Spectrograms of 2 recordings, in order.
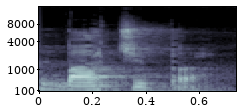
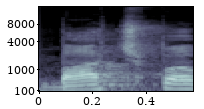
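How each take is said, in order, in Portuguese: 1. Uma vogal extra é inserida entre t e p. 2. O t encontra o p diretamente, sem vogal entre eles. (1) "vai ter Batipa" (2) "E Batpa"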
